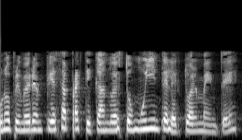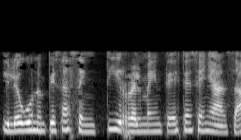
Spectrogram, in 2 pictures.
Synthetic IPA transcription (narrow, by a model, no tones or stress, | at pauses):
uno̞pɾime̞ɾoempje̞sapɾak̚t̪ikand̪o̞e̞st̪o̞mujint̪e̞le̞k̚t̪walmẽ̞nt̪e̞ilwe̞ɣo̞unoe̞mpje̞saːse̞nt̪iɾrealmẽ̞nt̪e̞est̪aense̞ɲansa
